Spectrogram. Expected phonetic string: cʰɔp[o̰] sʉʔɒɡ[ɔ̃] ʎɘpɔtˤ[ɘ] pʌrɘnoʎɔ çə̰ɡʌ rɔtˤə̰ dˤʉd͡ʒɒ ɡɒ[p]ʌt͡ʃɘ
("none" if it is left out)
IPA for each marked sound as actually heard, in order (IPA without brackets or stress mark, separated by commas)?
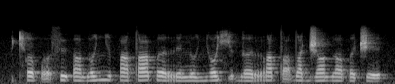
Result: ɔ̰, ɔ, ʉ, p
